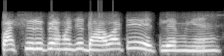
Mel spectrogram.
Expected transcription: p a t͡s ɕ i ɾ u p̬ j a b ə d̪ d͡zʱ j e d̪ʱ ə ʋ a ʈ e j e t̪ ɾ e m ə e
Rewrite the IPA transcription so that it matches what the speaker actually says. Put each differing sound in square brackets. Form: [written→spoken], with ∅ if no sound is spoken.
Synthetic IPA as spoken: p a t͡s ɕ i ɾ u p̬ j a [b→m] ə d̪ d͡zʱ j e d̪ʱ [ə→a] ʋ a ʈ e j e t̪ [ɾ→l] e m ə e

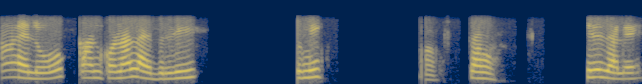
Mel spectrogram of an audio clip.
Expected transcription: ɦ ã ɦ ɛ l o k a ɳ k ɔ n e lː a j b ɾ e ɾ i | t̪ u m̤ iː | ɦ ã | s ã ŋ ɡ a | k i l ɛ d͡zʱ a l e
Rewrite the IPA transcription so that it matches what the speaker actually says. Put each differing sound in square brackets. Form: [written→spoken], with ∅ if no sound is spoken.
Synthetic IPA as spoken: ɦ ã ɦ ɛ l o k a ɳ k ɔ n [e→a] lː a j b ɾ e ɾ i | t̪ u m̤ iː | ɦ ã | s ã ŋ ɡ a | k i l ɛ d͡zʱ a l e

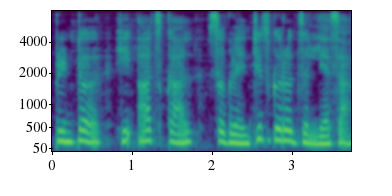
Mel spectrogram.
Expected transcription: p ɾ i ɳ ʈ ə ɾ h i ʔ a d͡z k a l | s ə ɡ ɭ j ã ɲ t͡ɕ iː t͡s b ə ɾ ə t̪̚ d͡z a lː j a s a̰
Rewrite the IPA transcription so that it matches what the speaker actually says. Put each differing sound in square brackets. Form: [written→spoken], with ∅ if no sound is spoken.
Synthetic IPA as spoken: p ɾ i ɳ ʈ ə ɾ h i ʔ a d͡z k a l | s ə ɡ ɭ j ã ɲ t͡ɕ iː t͡s [b→ɡ] ə ɾ ə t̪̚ d͡z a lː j a s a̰

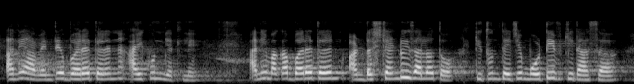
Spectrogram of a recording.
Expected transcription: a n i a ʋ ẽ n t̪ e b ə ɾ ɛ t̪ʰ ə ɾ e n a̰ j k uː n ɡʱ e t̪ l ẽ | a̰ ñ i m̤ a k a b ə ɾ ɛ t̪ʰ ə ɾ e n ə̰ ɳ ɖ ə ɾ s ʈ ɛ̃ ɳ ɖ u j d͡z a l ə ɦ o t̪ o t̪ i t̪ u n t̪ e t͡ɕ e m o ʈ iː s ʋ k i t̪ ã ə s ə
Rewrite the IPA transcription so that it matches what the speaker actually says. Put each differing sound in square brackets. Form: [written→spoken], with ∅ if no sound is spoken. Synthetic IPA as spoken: a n i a ʋ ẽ n t̪ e b ə ɾ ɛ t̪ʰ ə ɾ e n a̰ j k uː n ɡʱ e t̪ l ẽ | a̰ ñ i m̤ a k a b ə ɾ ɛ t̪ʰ ə ɾ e n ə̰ ɳ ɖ ə ɾ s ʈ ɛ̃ ɳ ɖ u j d͡z a l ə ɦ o t̪ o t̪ i t̪ [u→uː] n t̪ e t͡ɕ e m o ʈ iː [s→∅] ʋ k i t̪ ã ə s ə

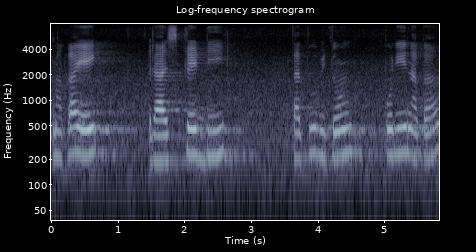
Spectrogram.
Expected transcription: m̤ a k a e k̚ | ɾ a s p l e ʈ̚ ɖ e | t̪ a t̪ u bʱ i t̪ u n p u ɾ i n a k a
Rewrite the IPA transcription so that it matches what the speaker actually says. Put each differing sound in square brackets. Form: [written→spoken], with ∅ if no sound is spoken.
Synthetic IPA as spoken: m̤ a k a e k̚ | ɾ a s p l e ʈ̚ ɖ [e→i] | t̪ a t̪ u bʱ i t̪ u n p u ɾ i n a k a

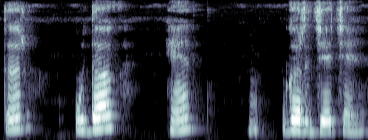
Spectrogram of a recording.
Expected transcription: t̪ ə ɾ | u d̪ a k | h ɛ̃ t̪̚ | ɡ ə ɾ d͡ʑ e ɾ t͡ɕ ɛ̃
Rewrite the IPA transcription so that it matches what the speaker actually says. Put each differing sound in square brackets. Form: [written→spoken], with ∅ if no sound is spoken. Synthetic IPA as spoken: t̪ ə ɾ | u d̪ a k | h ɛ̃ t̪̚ | ɡ ə ɾ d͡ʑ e [ɾ→∅] t͡ɕ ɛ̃

